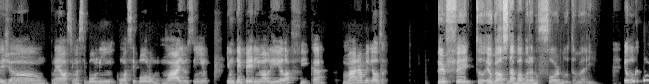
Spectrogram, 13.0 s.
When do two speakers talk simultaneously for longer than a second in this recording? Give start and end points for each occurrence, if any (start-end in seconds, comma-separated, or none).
none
